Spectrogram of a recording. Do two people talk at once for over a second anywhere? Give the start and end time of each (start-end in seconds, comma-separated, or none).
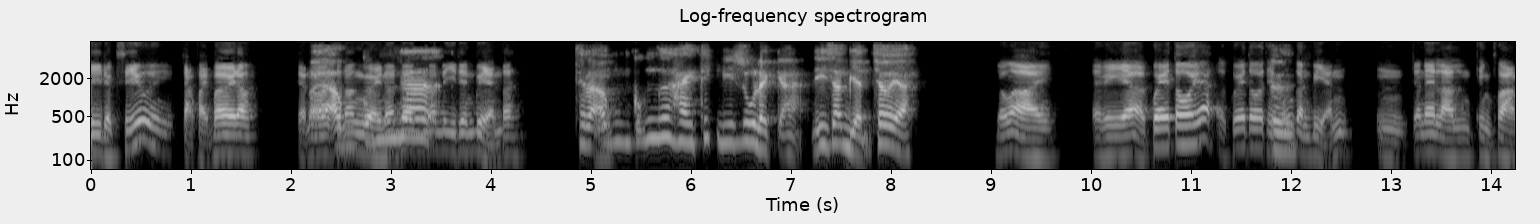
2.2-3.5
